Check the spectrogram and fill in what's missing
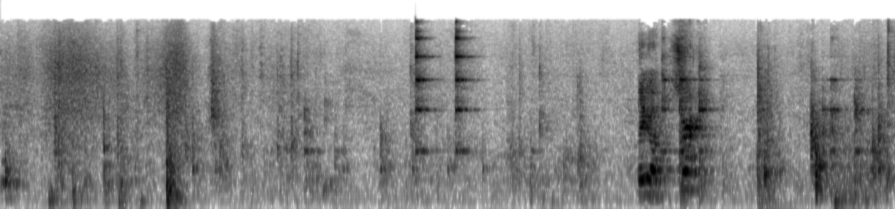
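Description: Slime is stirred in a bowl, with soft scraping and scattered clinks of the utensil against the bowl coming in irregular bursts while voices talk over it.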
